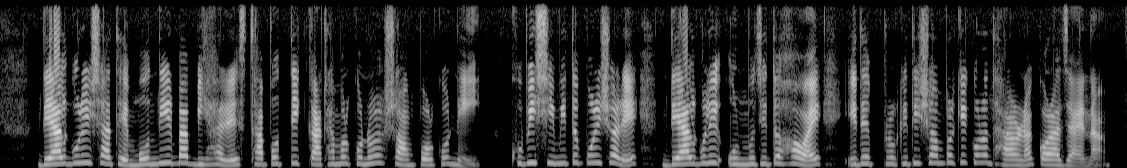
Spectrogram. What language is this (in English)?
Bangla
